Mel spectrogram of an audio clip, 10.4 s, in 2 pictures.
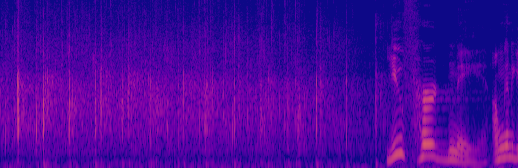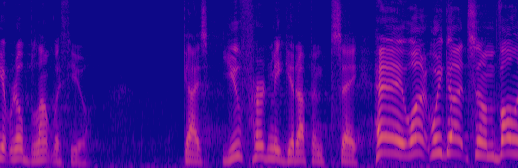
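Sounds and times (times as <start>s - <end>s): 
audience applause: 0.0s - 3.8s
speech: 3.9s - 6.2s, 7.0s - 10.3s.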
